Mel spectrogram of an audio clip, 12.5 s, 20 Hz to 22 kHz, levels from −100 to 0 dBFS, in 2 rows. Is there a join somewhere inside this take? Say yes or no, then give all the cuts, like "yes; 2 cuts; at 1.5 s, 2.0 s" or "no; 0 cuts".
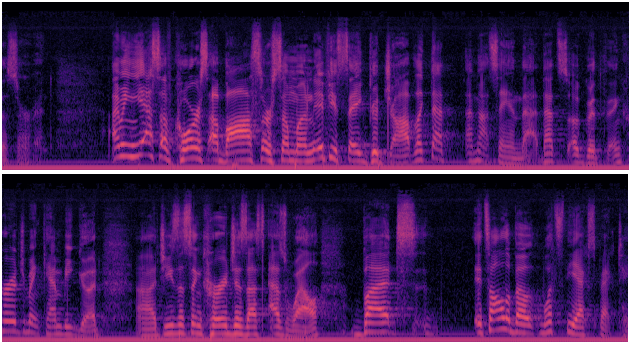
no; 0 cuts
